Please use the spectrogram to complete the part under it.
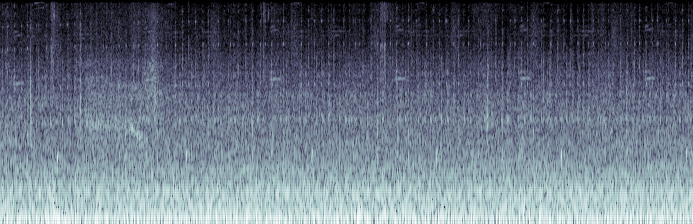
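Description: A drill mechanism grinds and ratchets with a steady mechanical whir under a constant dense noise, with faint ticking clicks, and no one speaks.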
